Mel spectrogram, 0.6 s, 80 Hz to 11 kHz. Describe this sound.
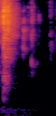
Instrument samples > Percussion
Cellotape Percussion One Shot20
sample, IDM, sounds, texture, samples, adhesive, organic, lo-fi, ambient, creative, unique, layering, shot, found, cellotape, one, electronic, shots, DIY, tape, sound, foley, cinematic, glitch, experimental, percussion, design, drum, pack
